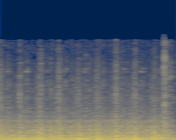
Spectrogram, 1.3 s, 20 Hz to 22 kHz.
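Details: 1980s Singer Futura sewing machine running after a drop of oil on the noisy bobbin case hook: even, quick stitching rhythm with a low steady hum and no hook clatter; running smoothly and quietly.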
